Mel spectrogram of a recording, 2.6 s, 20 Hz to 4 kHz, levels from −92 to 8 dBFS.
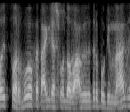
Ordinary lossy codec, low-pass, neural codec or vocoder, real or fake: AAC, 16 kbps; 3.6 kHz; codec, 16 kHz, 0.3 kbps, FocalCodec; fake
